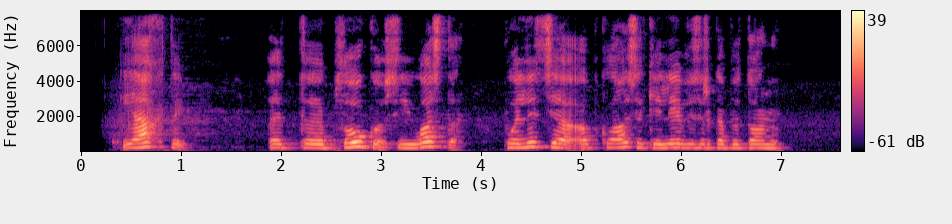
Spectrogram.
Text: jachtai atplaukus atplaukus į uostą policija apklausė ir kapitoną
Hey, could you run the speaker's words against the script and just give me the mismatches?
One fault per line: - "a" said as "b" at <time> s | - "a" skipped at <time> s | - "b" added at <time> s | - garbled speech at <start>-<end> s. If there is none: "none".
- "atplaukus" skipped at 3.1 s
- "keleivius" added at 5.7 s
